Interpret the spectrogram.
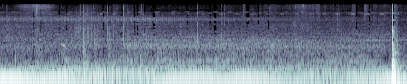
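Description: Steady low hum of an idling vehicle engine, with one sharp knock against the wooden crate near the end.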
